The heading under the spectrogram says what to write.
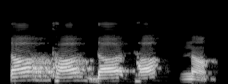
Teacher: त वर्ग का उच्चारण कहां से होता है? दंत से होता है।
